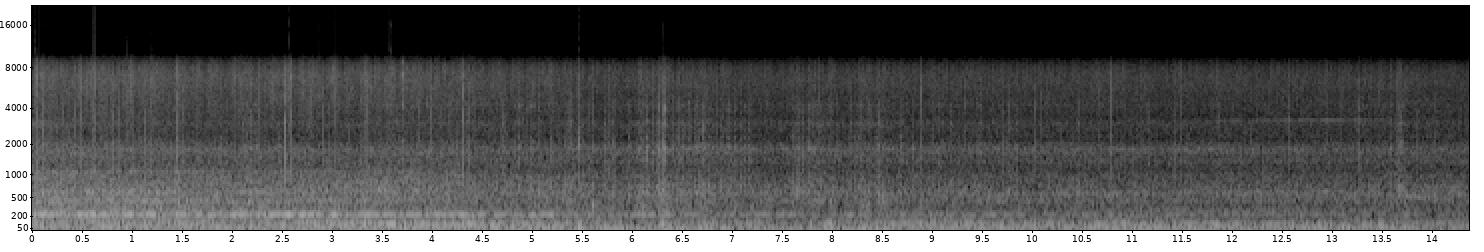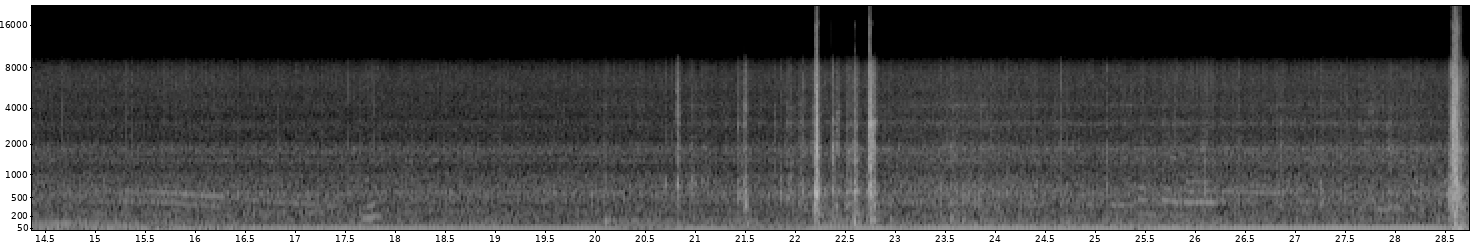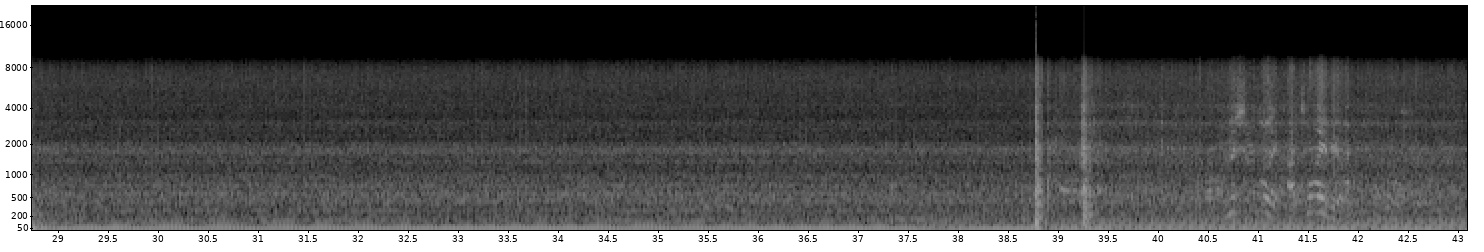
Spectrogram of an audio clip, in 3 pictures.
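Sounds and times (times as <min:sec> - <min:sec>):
car engine and road rumble: 0:00.0 - 0:43.0.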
